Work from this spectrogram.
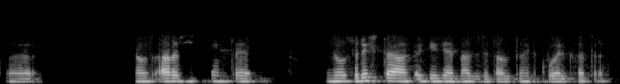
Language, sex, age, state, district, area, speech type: Kashmiri, male, 18-30, Jammu and Kashmir, Ganderbal, rural, conversation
